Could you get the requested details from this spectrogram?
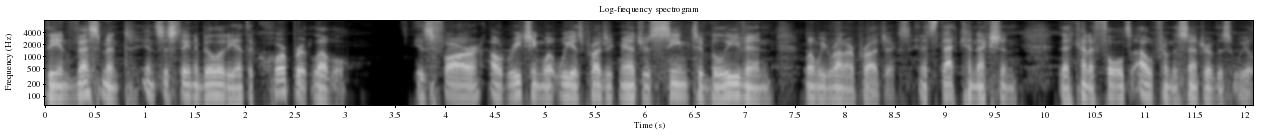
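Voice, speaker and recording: With a New England accent, a man talks at a fairly quick pace in a very deep, low pitch, keeping his intonation fairly even. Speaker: project management author and presenter. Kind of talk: interview. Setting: conference venue.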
